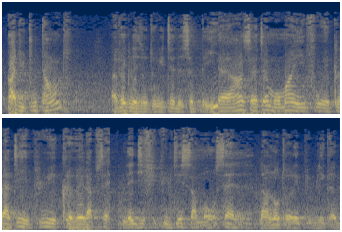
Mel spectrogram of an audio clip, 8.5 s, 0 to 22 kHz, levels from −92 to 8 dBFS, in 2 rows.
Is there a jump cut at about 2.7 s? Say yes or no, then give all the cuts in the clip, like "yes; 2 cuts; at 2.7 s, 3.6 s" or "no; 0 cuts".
yes; 2 cuts; at 2.7 s, 5.7 s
